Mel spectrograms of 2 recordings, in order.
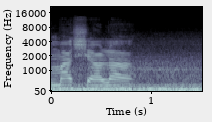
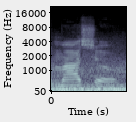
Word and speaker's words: Marshall: I used to read Marshall as Mashallah. I don't know why I did that, because Mashallah is actually an Arabic word, which I think says God bless you, something like that. Actually it's pronounced as Marshall in English.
